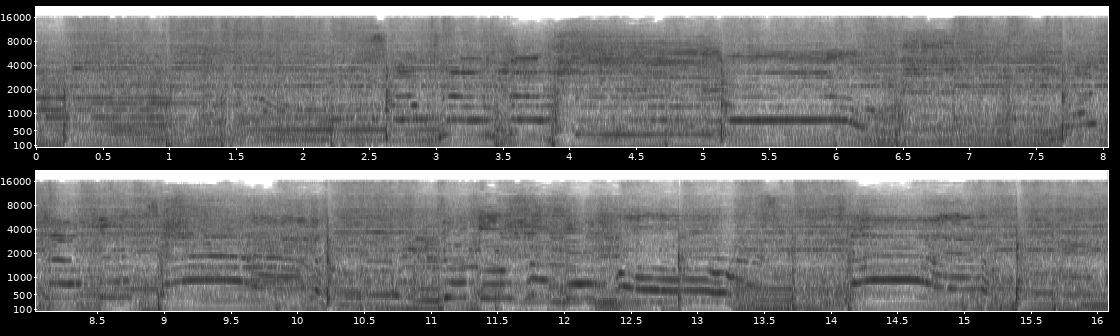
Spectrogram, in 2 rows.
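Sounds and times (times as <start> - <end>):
bass line: 0.0 - 16.0
bending lead guitar notes: 0.0 - 16.0
drum kit: 0.0 - 16.0
electric guitar: 0.0 - 16.0.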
